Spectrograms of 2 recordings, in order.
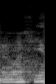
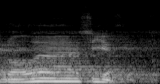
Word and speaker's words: رواسي: Rawasia tadi masih panjang dibaca ya? Ya, masih panjang ya. Itu nanti pendek ya. Rawasia. Ianya pendek ya.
